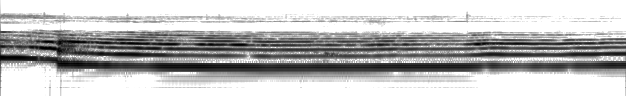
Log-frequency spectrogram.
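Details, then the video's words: Curly-coated Retriever Haru, a young male, sustains a howl tied to bitches in season; the pitch drops early, then holds smooth and level, rising slightly at the end. "Curly Coated Retriever Haru howling"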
